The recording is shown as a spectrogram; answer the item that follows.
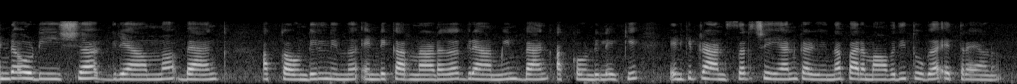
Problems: constant background noise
